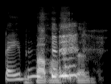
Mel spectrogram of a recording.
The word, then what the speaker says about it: Babel: Babel. Babel, I would say, because that's the tower, isn't it?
